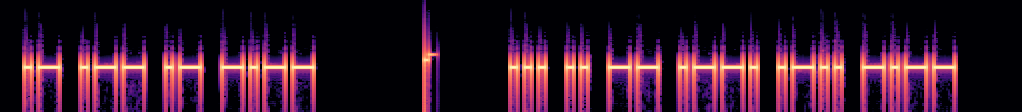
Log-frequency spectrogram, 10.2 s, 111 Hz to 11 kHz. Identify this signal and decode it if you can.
Morse code, heard as a keyed tone, about 17 wpm, 700 Hz. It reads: AWAY SIMPLY
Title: Sentences from Top 600 Words - New Word Drill - 17wpm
